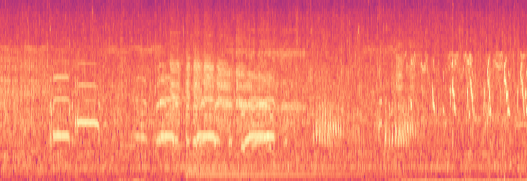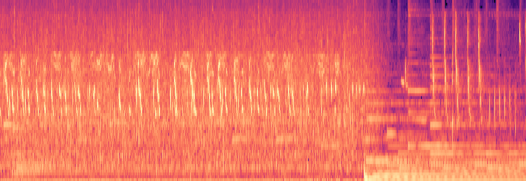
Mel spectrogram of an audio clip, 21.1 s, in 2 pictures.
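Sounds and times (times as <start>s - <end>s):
penguins calling: 1.0s - 17.8s.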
